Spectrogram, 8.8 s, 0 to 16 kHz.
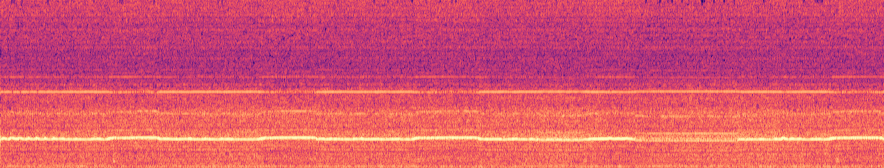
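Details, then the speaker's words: Hydro-Gear T2 hydrostatic transmission being purged, drill driving it with release valve held open: high steady whine whose pitch steps and shifts as trapped air works out; axles spin better as air clears. "I don't know if you can hear it on the camera. But yeah, you can hear it changing tone."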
